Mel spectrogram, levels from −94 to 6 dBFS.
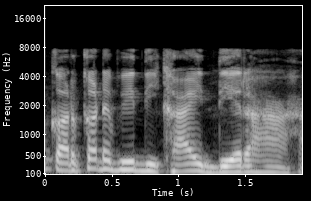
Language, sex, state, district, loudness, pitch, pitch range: Hindi, male, Jharkhand, Palamu, -15 LUFS, 160 Hz, 135-185 Hz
